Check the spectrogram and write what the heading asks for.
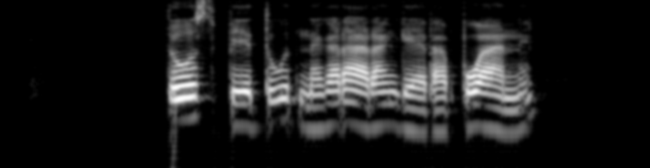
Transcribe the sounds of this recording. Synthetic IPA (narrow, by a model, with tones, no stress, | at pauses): t̪o˦spe˨t̪u˦t̪nɛ˨ka˦ɾa˦˨ɾa˦ŋɡɛ˨ɾa˨pʊ˦a˦˨nɪ˦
